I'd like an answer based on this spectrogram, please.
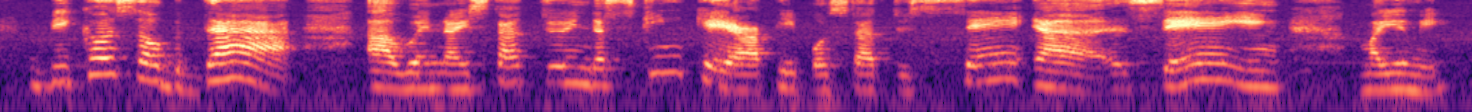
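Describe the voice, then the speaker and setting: Speaking very slowly with a Japanese accent, a woman uses lively intonation at a medium pitch. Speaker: holistic esthetician and business coach. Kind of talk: interview.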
